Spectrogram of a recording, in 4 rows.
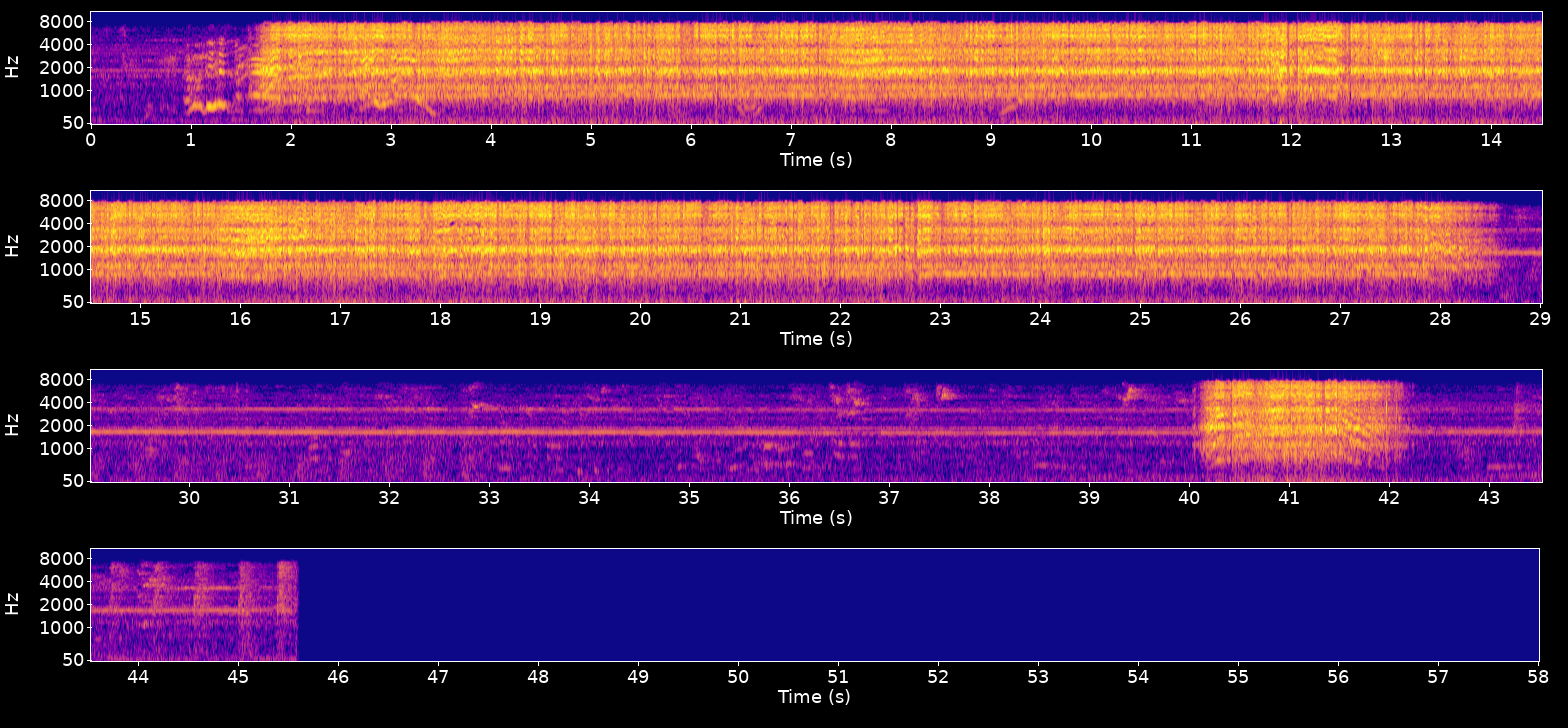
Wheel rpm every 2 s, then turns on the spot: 10, 200, 230, 230, 230, 230, 230, 230, 230, 230, 230, 240, 230, 220, 20, 0, 0, 0, 0, 0, 130, 10, 0, 90, 180, 0, 0, 0, 0.
none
